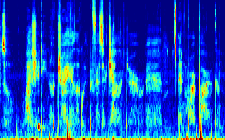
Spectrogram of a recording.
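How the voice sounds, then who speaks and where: The speaker goes at a fairly quick pace, with noticeable background noise behind them. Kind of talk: ASMR whispered book reading.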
